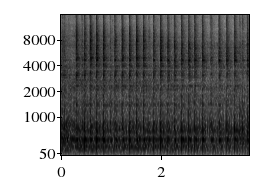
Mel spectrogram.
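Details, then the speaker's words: Puch Maxi moped with new Airsal 70cc cylinder kit and Proma CC torque exhaust, first start, idle raised slightly: started on choke then idles without choke, even steady two-stroke popping, no misses or surging; normal idle. "Sounds nice. The sound is good. Uh, we need to test it. The fact that it started with choke, then kept on going idling without choke is pretty okay."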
